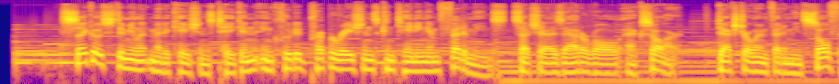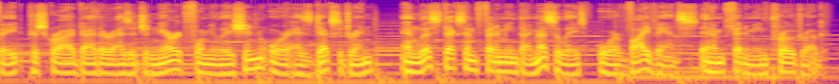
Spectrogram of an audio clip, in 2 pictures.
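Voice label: Narration Pharmaceutical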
